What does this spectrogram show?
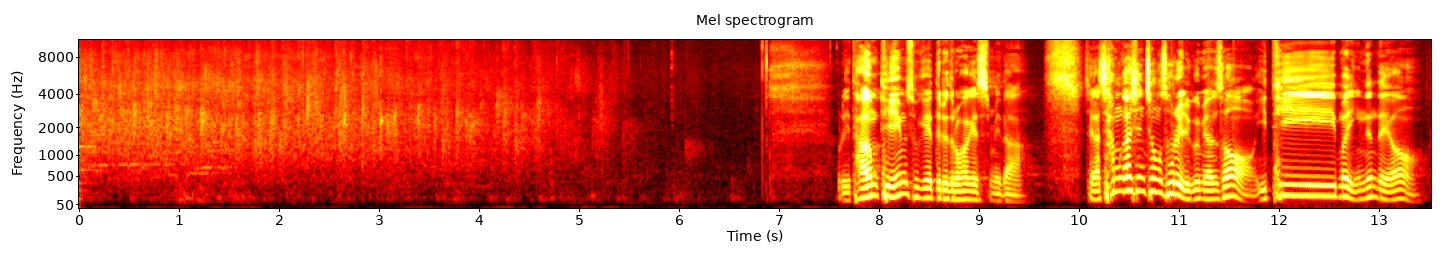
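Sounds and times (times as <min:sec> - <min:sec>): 
audience applause: 0:00.0 - 0:05.7
speech: 0:07.6 - 0:13.5.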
